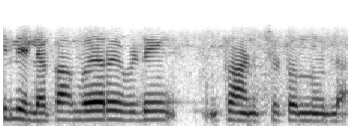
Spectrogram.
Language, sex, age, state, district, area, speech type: Malayalam, female, 18-30, Kerala, Wayanad, rural, conversation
